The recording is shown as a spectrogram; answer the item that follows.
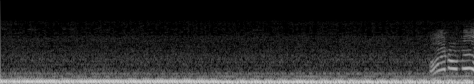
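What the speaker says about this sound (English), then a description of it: "You can see it's cranking right up now without me having hit the gas." A 2014 Ford F150 V8 idling with a slight misfire, a loud, steady low engine rumble up close, with a brief rising whine or voice-like sound at the very end.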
